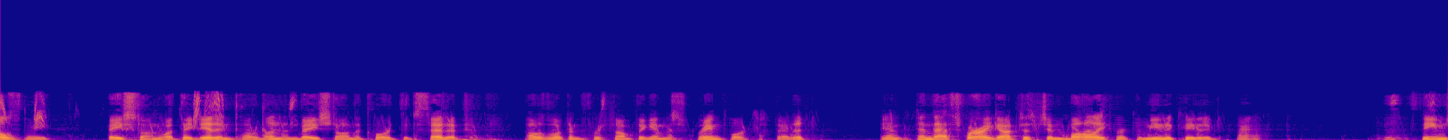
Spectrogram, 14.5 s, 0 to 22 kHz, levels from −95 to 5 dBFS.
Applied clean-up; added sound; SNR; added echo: neural mask model DeepFilterNet 3.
